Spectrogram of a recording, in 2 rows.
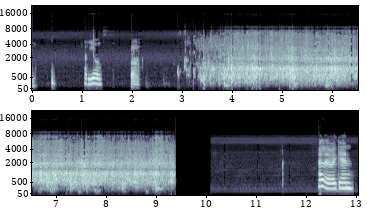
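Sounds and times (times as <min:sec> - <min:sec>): water splashing and sloshing: 0:02.9 - 0:09.4.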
